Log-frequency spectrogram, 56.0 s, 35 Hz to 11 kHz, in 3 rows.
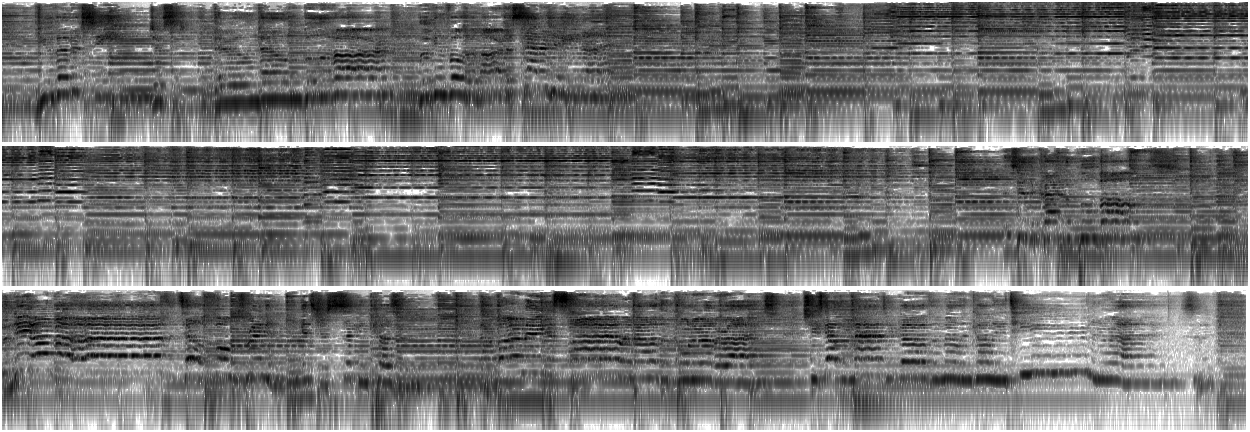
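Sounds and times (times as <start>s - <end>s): harmonica playing: 0.0s - 51.3s
strummed acoustic guitar: 0.0s - 56.0s.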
